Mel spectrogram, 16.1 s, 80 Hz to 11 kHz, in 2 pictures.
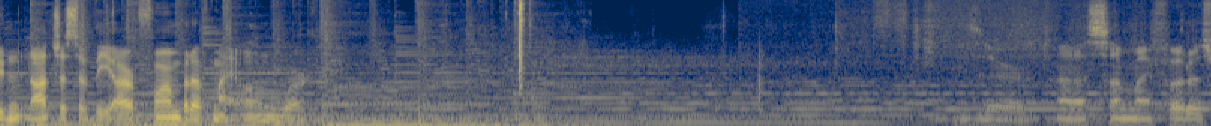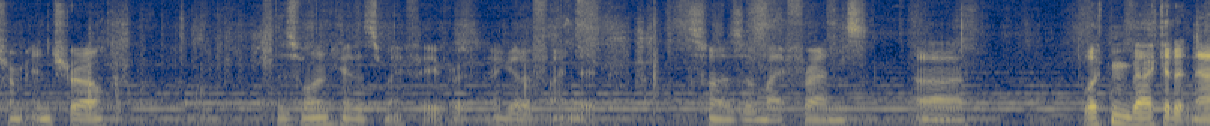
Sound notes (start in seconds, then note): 3.3 camera flashing; 5.7 upbeat music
